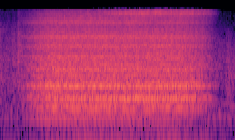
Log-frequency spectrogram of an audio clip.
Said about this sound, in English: we're going to tilt our bandsaw table so that when we slide this through, it's going to cut that nice bevel for us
